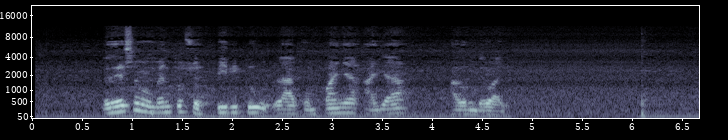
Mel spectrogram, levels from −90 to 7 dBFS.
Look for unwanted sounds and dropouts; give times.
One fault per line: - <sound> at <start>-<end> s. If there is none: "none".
none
